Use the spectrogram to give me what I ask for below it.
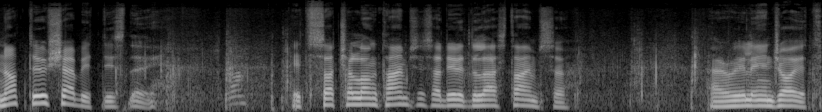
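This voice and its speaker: A man speaks fairly slowly with ordinary pitch variation and long, frequent pauses. The sound is dry with no echo, with light background noise. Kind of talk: casual vlog chat. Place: open country. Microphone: phone near.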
